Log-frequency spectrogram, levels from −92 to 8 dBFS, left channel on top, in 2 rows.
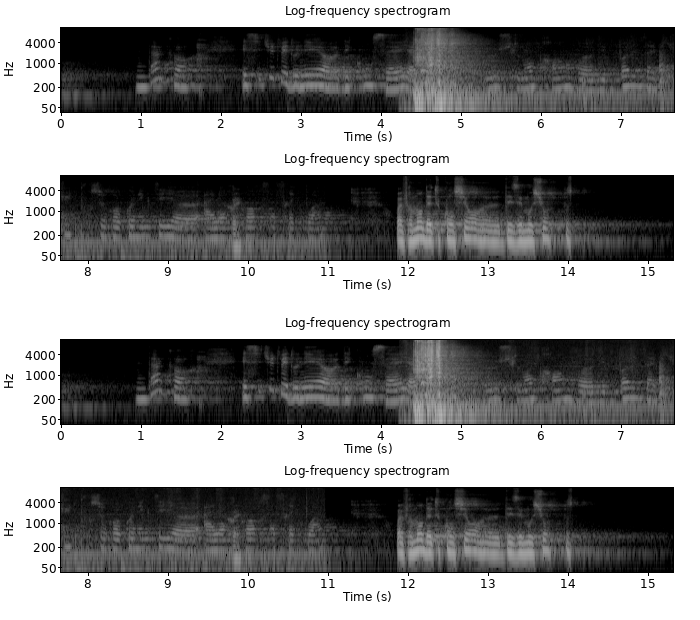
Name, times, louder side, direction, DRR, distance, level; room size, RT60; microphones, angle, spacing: voice 1, 0.9-10.9, right 1 dB, 20° right, 5 dB, 1.4 m, -50 dB
Tearing, 4.2-11.0, right 7 dB, 55° right, 1.2 m, -36 dB
voice 2, 11.3-14.0, left 1 dB, 15° left, 9 dB, 0.5 m, -38 dB
28.5 x 14.0 x 8.3 m, 2.7 s
head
